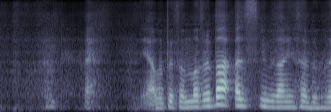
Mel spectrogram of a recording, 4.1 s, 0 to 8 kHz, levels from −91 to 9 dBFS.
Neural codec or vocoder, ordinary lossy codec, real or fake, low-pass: codec, 16 kHz, 0.2 kbps, FocalCodec; none; fake; none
